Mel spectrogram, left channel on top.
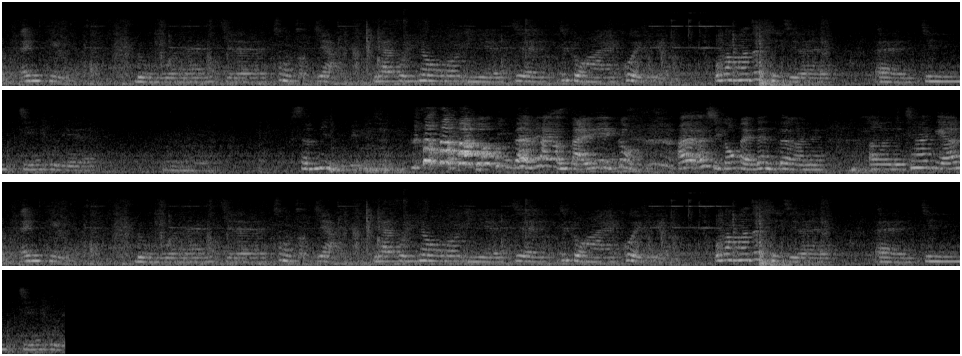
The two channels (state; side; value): drops out; right; at 10.2 s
